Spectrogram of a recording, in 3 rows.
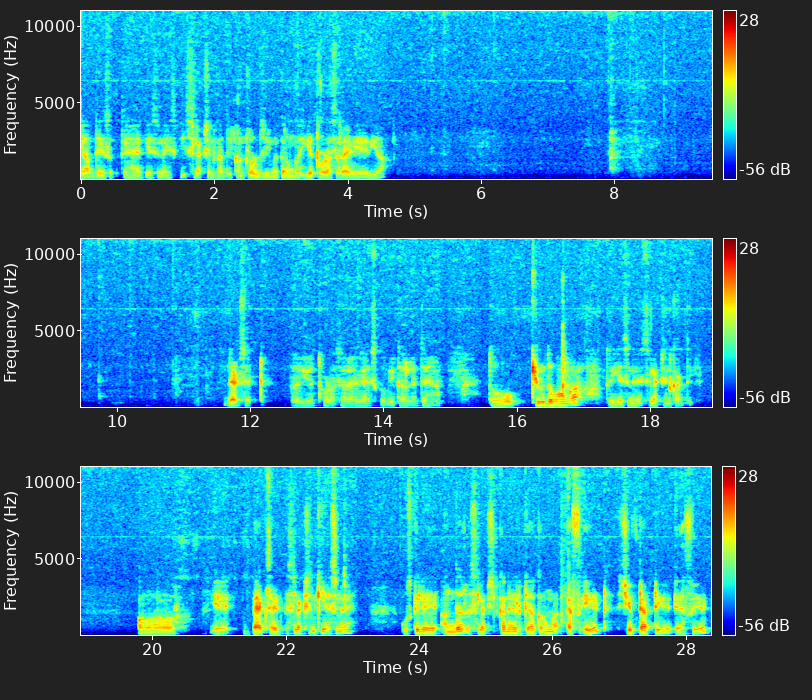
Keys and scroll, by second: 2.2 ctrl+z, 3.9 [, 4.4 [, 4.7 [, 16.6 q, 26.1 shift+F8.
